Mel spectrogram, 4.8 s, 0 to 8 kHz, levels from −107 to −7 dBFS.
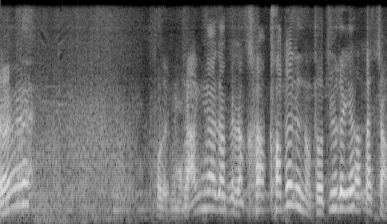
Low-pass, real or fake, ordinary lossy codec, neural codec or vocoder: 7.2 kHz; fake; none; codec, 16 kHz in and 24 kHz out, 0.6 kbps, FireRedTTS-2 codec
